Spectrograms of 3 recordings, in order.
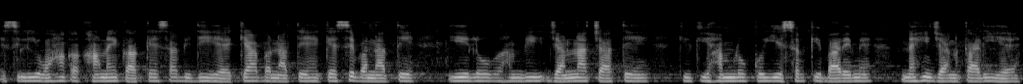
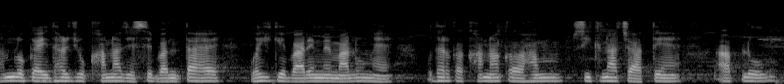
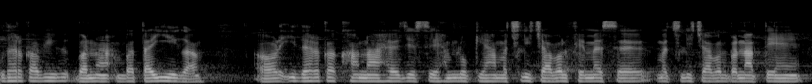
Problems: none marked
